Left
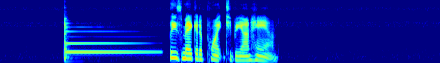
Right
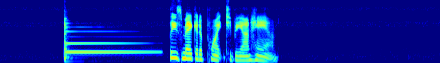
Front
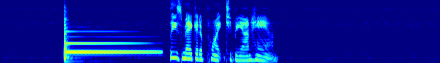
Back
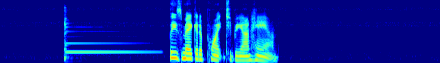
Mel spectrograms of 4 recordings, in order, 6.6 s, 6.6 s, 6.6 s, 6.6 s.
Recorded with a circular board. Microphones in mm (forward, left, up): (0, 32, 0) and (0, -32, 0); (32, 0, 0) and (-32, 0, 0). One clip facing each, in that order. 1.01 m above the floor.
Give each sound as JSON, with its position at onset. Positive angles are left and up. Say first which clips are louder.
{"t": 1.0, "sound": "a guitar", "louder": "even, front 16 dB", "azimuth_deg": 0}
{"t": 2.5, "sound": "a woman speaking", "louder": "left 1 dB, back 12 dB", "azimuth_deg": 165}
